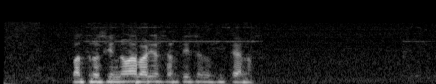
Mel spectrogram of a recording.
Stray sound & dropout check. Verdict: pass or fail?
pass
